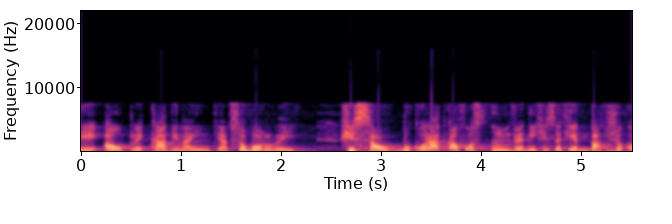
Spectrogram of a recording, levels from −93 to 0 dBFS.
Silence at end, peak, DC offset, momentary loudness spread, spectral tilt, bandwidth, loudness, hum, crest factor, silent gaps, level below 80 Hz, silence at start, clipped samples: 0 s; 0 dBFS; under 0.1%; 8 LU; -6 dB/octave; 8 kHz; -17 LUFS; none; 16 dB; none; -60 dBFS; 0 s; under 0.1%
